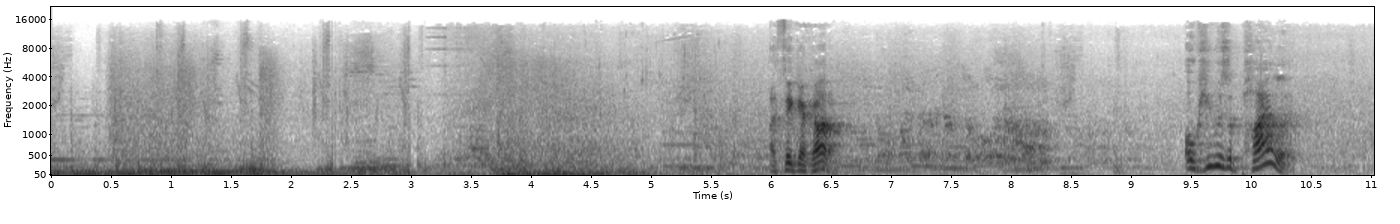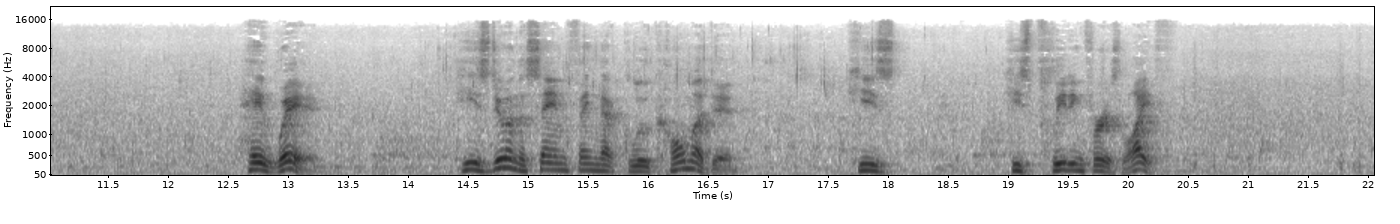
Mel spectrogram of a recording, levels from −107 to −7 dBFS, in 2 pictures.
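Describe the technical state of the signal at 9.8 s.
At 9.8 s the signal runs cleanly, with no dropout, distortion, or other technical fault at that moment.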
